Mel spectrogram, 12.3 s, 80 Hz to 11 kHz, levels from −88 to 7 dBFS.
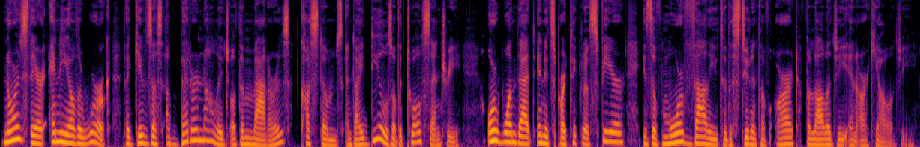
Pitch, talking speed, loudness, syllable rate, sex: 160 Hz, 200 wpm, -18 LUFS, 6.0 syllables/s, female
